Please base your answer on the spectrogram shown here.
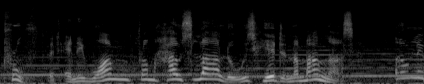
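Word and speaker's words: Hlaalu: I wish they decide how you pronounce Hlalu, because he just said Lalu, and then sometimes they say it with really hard emphasis, like Hlalu.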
